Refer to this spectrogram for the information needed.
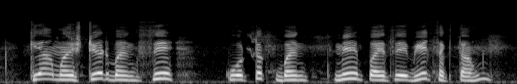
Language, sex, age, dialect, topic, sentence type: Hindi, male, 25-30, Awadhi Bundeli, banking, question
